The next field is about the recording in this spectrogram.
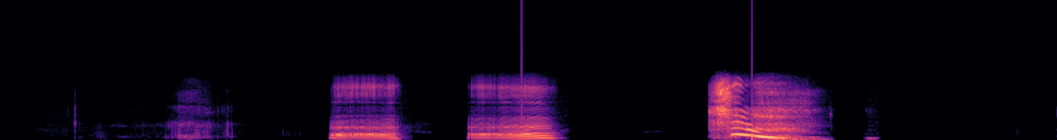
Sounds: Sneeze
